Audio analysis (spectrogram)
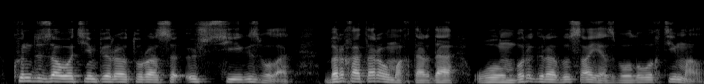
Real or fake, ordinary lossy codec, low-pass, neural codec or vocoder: real; none; none; none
